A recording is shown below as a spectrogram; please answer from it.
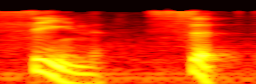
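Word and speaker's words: שׂין: and the dot on the left hand side sin although in the spanish and portuguese if you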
